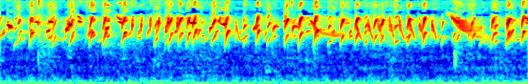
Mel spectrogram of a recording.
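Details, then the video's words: Several European goldfinches twittering together, described as mating calls that rouse males to sing: a continuous tangle of quick, sharp, tinkling notes with no gaps. "بتبتة الحسون تحفيز الحسون على التغريد والهيجان علاج صمت الحسون goldfinch stimulation"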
